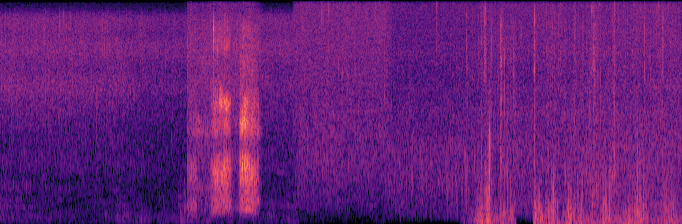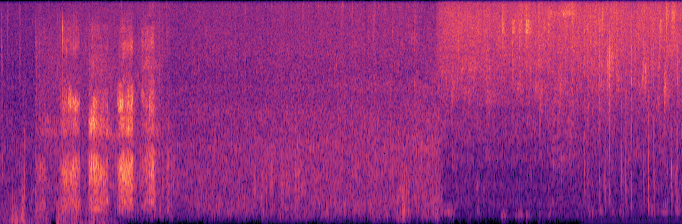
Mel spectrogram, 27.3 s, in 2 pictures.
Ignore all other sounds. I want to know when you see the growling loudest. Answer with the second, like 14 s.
16 s.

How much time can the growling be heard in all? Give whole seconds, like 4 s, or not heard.
4 s.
